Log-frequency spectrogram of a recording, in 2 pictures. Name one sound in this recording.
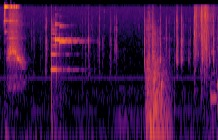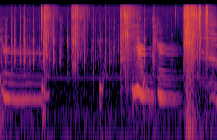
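Small wet pops sound as a tiny figure fires shots.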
